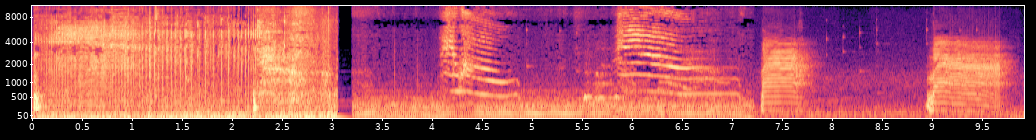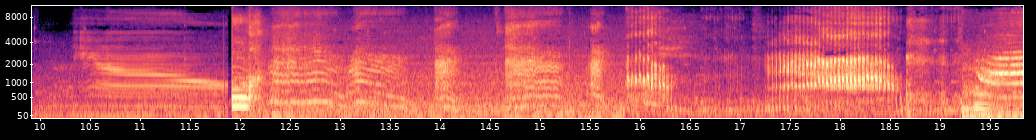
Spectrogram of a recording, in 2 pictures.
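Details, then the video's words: A cat making weird sounds: a run of varied meows, some drawn out and wavering, others short and rising or falling, separated by brief pauses, with a burst of rough broadband noise at the start. "Cat’s weird sounds"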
